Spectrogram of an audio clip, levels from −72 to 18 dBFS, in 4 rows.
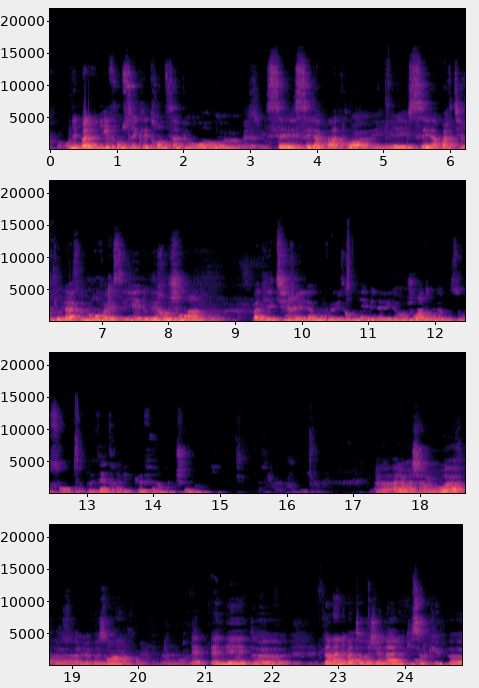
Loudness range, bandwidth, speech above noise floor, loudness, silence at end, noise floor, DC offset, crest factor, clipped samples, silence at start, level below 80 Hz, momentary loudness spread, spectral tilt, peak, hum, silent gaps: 11 LU; 14 kHz; 38 dB; -15 LUFS; 0 s; -53 dBFS; under 0.1%; 16 dB; under 0.1%; 0 s; -40 dBFS; 14 LU; -6.5 dB/octave; 0 dBFS; none; none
